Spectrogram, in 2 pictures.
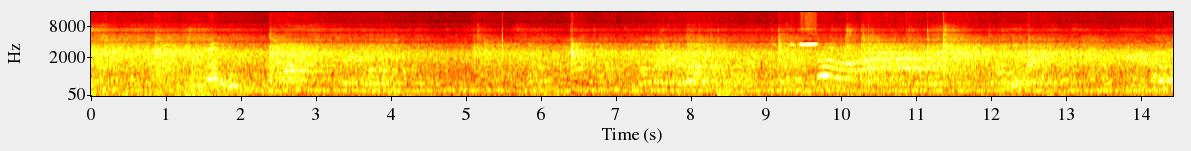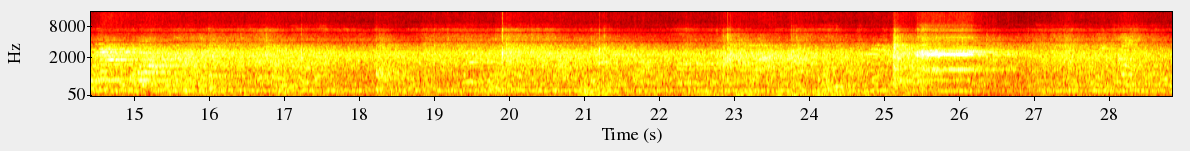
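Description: Skate blades scrape across the ice.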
